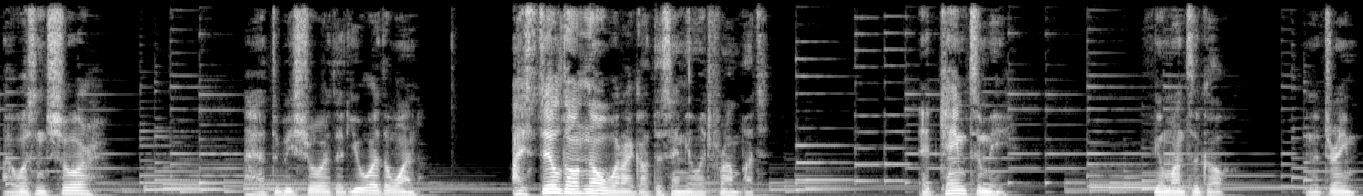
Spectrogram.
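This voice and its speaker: Tabletop game role: ancient elf scholar played by a man, earnest and formal, slow measured delivery, music behind. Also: on the low side, close to an everyday voice. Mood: awed, hushed. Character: earnest, scholarly 176-year-old male elf.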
